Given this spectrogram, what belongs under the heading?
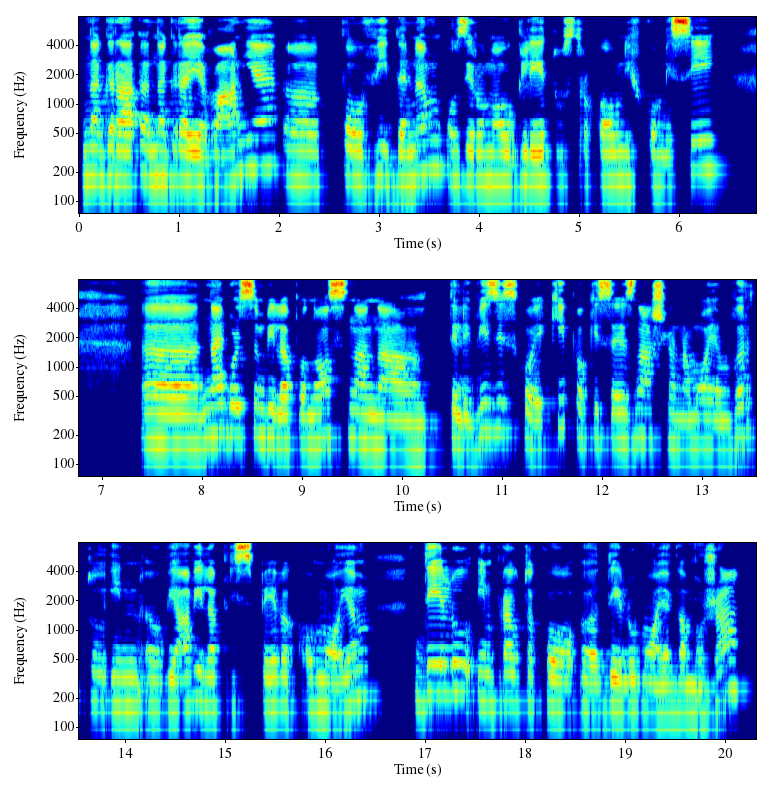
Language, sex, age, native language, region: Slovenian, female, 50-59, Slovenian, Central Slovenia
